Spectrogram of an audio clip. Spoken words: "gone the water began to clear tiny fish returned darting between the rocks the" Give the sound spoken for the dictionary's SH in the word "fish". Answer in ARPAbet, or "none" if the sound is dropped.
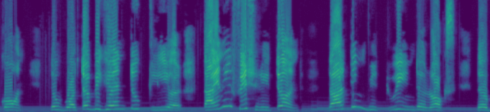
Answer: SH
